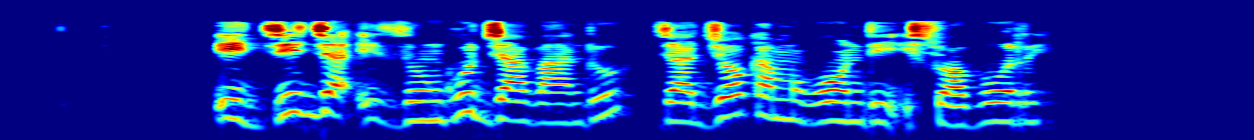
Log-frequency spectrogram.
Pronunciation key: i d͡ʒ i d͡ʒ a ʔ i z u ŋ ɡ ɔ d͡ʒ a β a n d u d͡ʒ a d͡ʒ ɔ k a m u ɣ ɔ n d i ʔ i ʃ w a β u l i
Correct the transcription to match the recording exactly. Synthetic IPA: i d͡ʒ i d͡ʒ a ʔ i z u ŋ ɡ u d͡ʒ a β a n d u d͡ʒ a d͡ʒ ɔ k a m u ɣ ɔ n d i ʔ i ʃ w a β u ɾ i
